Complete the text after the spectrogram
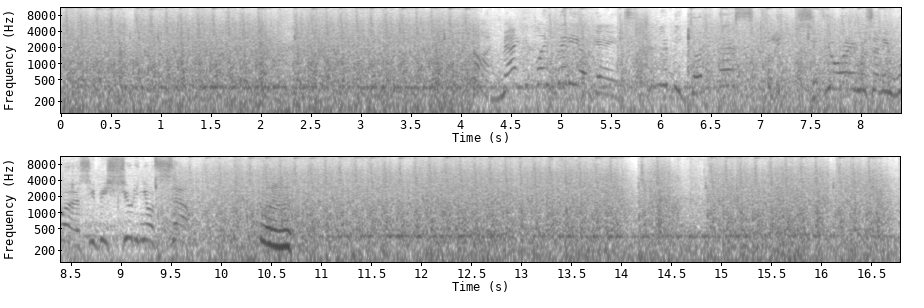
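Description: A heavy machine gun fires in rapid, continuous bursts.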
